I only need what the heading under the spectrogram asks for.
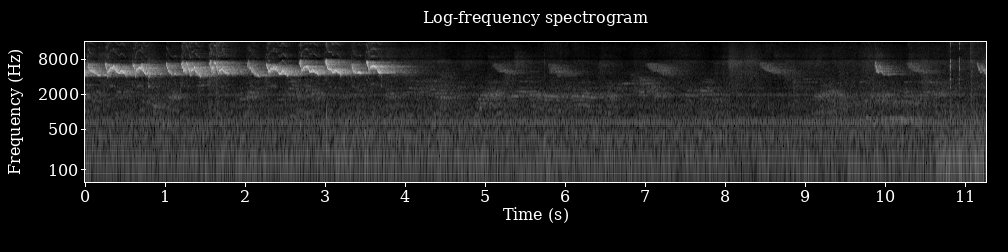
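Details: Warbling white-eye singing in the líu chòe style: a rapid, loud run of high, thin descending slurred notes, about three per second, for four seconds, then a few softer, scattered notes over a quiet background.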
